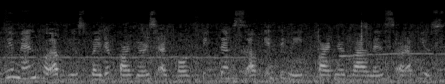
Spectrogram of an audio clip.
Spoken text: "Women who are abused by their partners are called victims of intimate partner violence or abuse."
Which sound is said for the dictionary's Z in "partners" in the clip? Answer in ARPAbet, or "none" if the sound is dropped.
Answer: S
